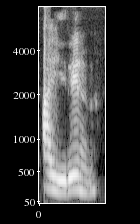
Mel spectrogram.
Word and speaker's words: Eirin: Eh, Airin. Como, si, fuera Aileen, pero con R.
